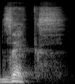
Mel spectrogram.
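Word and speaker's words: Sechs: 그러니까 독일어로 다시 발음하면 잭스, 잭스. 그러니까 Z 발음 비슷한 거 있잖아. Z 발음. 잭스. 이렇게 얘기한다. 근데 이제 독일어 시간이 돼서 처음 배우는데 그럼 선생님이 막 너 읽어봐 이렇게 시키잖아.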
